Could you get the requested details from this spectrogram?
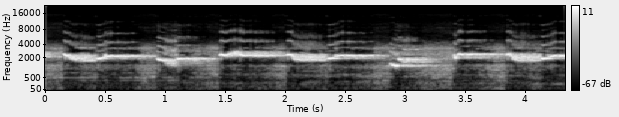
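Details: Slow-toned song of a sooty-headed bulbul, played as a training model for straw-headed bulbuls. Bubbly whistled phrases, several with a downward dip before rising again, come at about two per second with no gaps.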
